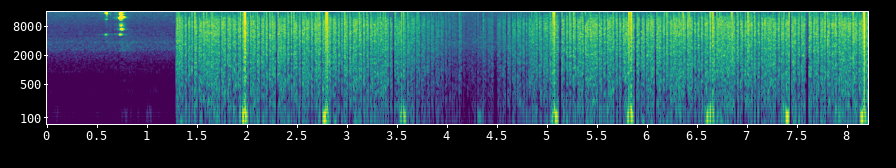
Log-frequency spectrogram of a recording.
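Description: Stethoscope over the neck in a simulated exam: soft regular pulse thumps, about 77 a minute, over low rumble; no whooshing bruit, a normal carotid.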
